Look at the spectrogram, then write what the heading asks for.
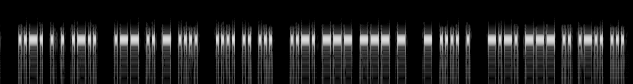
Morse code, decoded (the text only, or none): FEEL WITH HIS FOOT THE COILS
